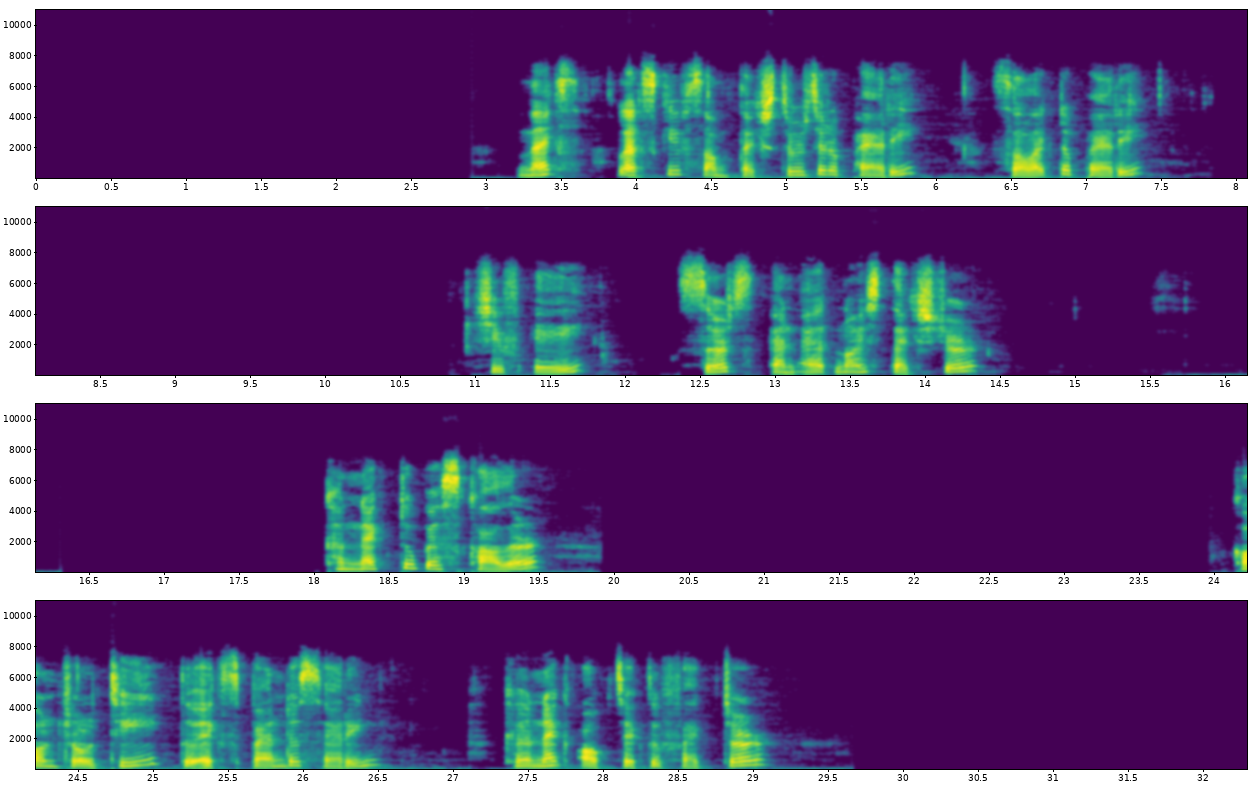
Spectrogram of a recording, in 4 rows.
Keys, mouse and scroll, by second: 2.6 scroll down 1, 2.6 scroll up 3, 2.8 scroll down 13, 6.1-6.9 scroll down 9, 6.9-8.0 scroll up 12, 11.1 shift+a, 12.6-13.0 typing, 16.0-16.4 scroll up 2, 19.8-20.4 scroll down 7, 20.4-20.8 scroll up 3, 21.2 scroll up 3, 22.2 scroll up 1, 22.2 double click, 24.0 scroll up 1, 24.7 scroll up 1, 25.0 ctrl+t, 25.6-26.0 scroll down 5, 26.0-26.8 scroll up 10, 29.3-30.5 scroll down 10, 30.5-30.9 scroll up 6.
